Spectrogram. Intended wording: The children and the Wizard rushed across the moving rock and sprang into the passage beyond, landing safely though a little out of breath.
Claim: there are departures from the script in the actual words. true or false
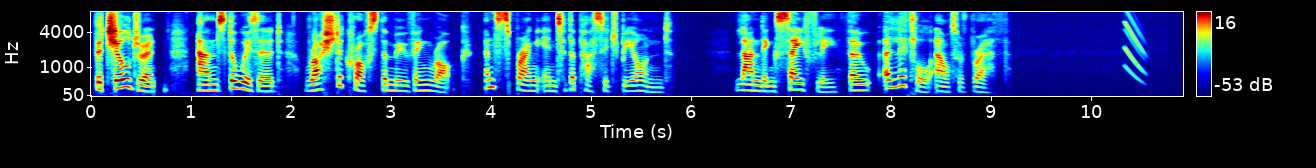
false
